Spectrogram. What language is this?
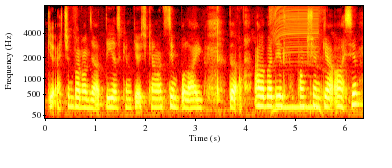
Kashmiri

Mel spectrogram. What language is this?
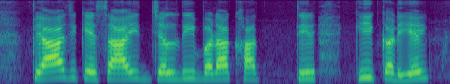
Magahi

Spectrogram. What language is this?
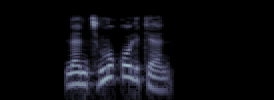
Kabyle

